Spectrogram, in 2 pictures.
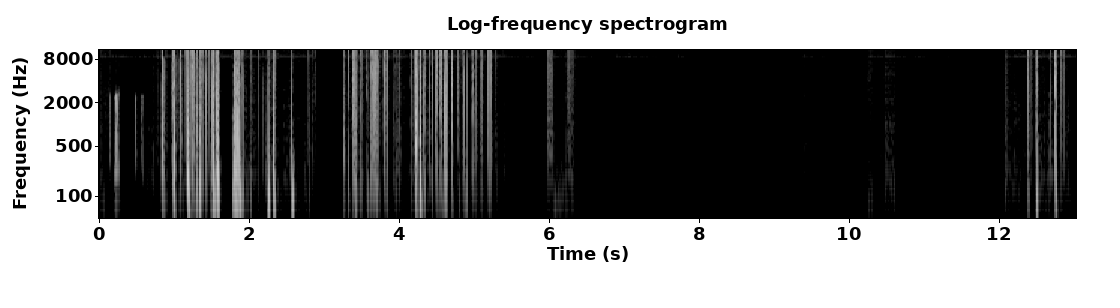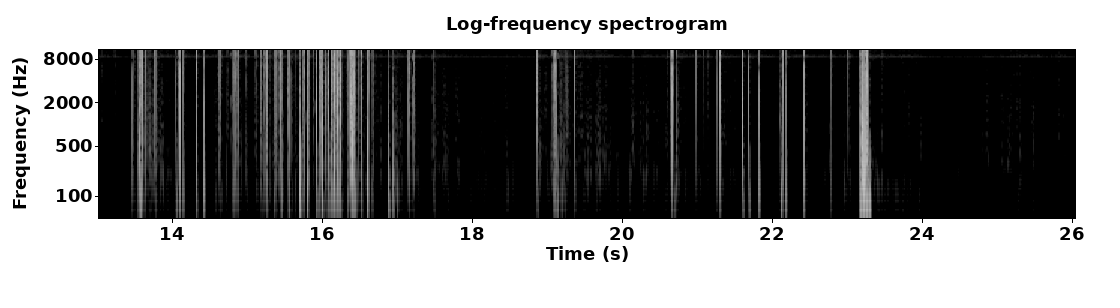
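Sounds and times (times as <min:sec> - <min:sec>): sharp clicks and crackles: 0:00.0 - 0:05.3, 0:12.4 - 0:12.9, 0:13.5 - 0:17.7, 0:18.8 - 0:23.4.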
